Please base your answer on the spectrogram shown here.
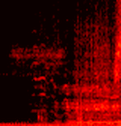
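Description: A horse in the online game Lord of the Rings Online (LOTRO) lets out a single loud whinny that rises into a high, drawn-out neigh toward the end, with faint hoof clip-clops underneath.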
